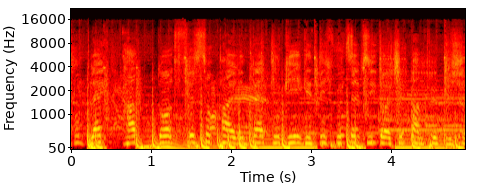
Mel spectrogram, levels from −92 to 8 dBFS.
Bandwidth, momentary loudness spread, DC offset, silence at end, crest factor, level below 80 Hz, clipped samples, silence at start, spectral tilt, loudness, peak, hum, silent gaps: 16.5 kHz; 3 LU; under 0.1%; 0 s; 14 dB; -28 dBFS; under 0.1%; 0 s; -5 dB/octave; -23 LUFS; -8 dBFS; none; none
